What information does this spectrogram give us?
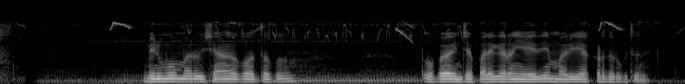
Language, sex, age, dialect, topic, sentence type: Telugu, male, 18-24, Central/Coastal, agriculture, question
